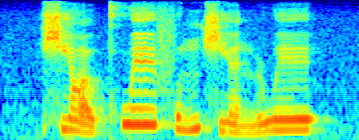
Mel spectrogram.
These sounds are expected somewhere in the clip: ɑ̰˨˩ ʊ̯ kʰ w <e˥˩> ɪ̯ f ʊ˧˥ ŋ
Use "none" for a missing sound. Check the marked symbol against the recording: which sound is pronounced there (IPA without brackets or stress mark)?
e˥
